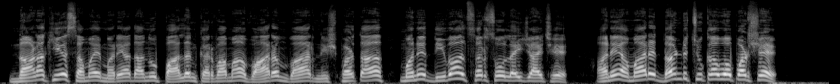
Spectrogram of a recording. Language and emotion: Gujarati, angry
